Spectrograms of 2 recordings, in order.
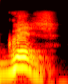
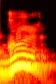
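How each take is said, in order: First: The vowel is close to an ö sound. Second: The vowel is a plain back u sound. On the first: The speaker calls it right. "Em dibêjin gwer" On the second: The speaker calls it wrong. "Mesela gur kimse demez"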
